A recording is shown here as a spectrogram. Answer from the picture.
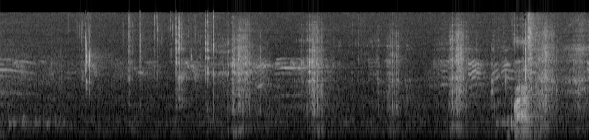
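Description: Crunchy snack cluster being bitten and chewed: a string of separate sharp crunches.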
